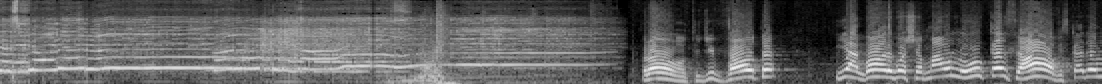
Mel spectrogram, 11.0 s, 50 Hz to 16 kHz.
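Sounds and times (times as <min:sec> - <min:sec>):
instrumental backing: 0:02.2 - 0:06.4.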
